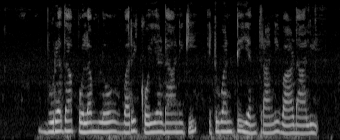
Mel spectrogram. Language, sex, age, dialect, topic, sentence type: Telugu, female, 25-30, Telangana, agriculture, question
